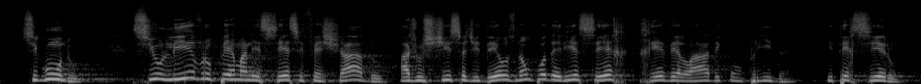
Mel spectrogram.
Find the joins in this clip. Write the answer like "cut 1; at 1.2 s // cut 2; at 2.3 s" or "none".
cut 1; at 3.9 s // cut 2; at 6.3 s

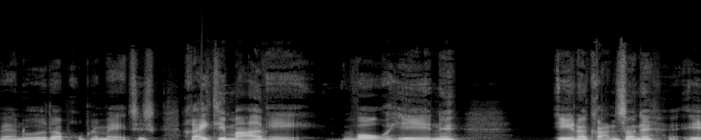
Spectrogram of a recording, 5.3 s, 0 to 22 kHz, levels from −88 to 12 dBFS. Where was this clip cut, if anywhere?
cut 1; at 1.3 s // cut 2; at 2.0 s

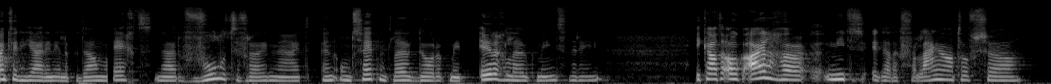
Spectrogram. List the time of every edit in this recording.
cut 1; at 1.1 s // cut 2; at 8.8 s

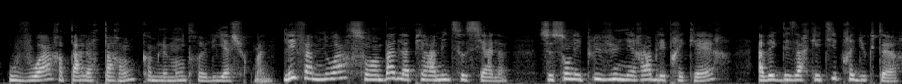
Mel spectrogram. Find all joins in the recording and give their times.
cut 1; at 2.8 s

